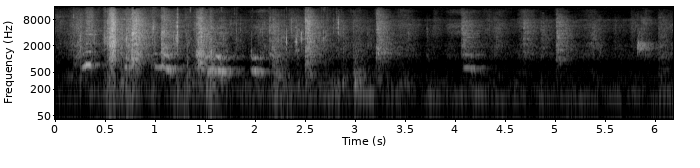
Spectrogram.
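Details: Playful six-week-old Labrador Retriever puppies from a litter of six, indoors; a run of short, thin whimpering squeals in the first two seconds, then softer scuffling and a faint later squeak.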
